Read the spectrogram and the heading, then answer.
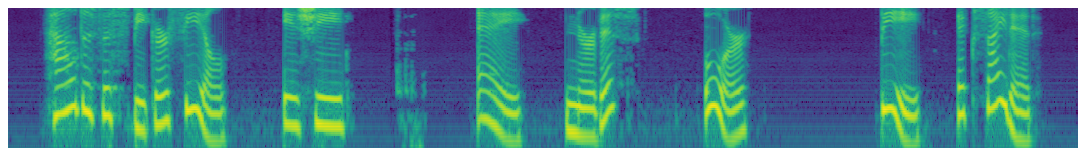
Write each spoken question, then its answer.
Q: How does the speaker feel?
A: That's right, B.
